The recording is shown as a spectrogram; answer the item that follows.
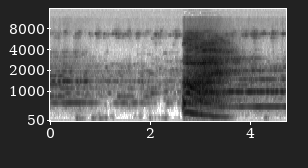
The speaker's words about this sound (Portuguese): Fazemos uma respiração profunda.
